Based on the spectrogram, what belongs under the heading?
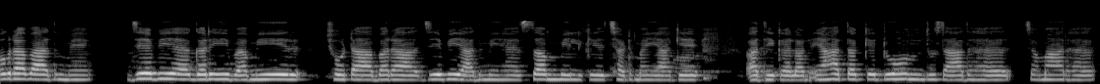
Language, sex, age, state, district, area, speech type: Maithili, female, 18-30, Bihar, Muzaffarpur, rural, spontaneous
